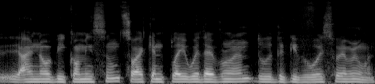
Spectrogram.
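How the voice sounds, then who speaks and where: Dry and close with no echo, a man's medium-pitched voice carries a dark, mellow tone at a moderate pace. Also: very clean recording, silent background. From Portugal. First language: Portuguese. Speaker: video game streamer. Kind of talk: live gameplay stream chat. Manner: halting, many fillers and restarts.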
